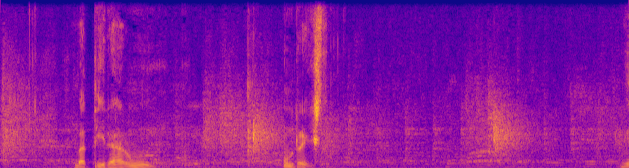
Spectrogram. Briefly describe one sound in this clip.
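Billiard balls clack against each other and the cushions.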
